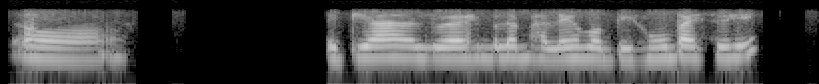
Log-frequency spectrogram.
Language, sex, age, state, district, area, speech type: Assamese, female, 18-30, Assam, Lakhimpur, rural, conversation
